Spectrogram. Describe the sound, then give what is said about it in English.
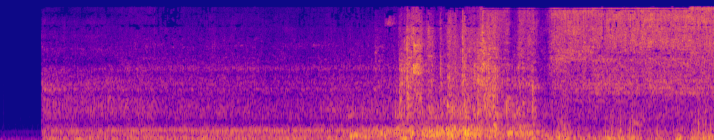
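A truck engine starts up abruptly and runs steadily, a low rumbling drone with a hissing burst partway through before settling back to a constant idle. “I want you to see what it is, and somebody help me with, what's the matter with truck drivers today?”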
